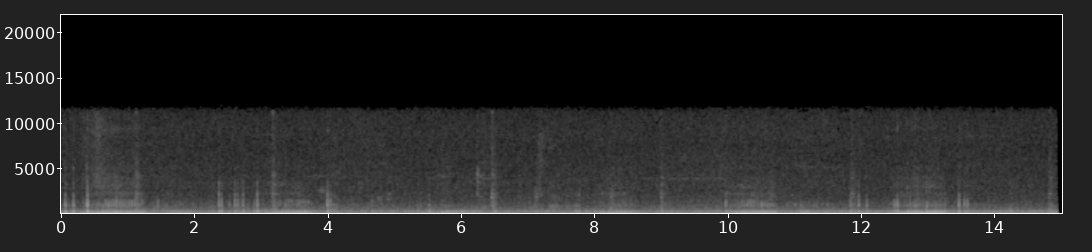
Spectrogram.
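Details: A sleeping pet cat snoring, a steady low rumbling drone that swells and fades in slow breaths throughout, with faint background hiss.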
